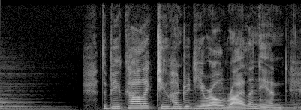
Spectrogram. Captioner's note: voiceover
